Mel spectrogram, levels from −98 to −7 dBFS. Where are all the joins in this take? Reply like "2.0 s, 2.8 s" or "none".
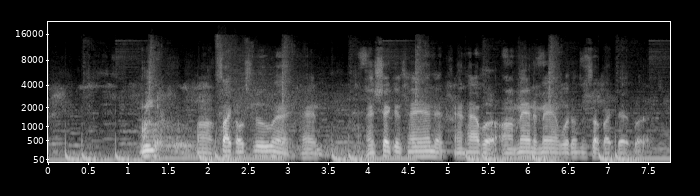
none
